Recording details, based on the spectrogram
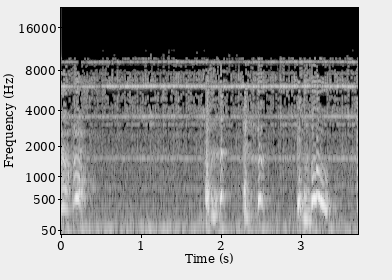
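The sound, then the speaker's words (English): A doorbell rings in a series of uneven, clanging bursts over a thin, sustained high-pitched tone, fairly loud and with no one talking. “No, no, leave the potato, Saunders, and answer the door.”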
